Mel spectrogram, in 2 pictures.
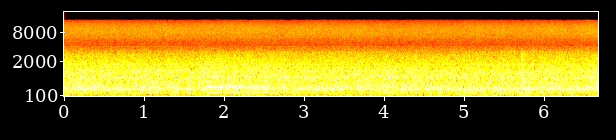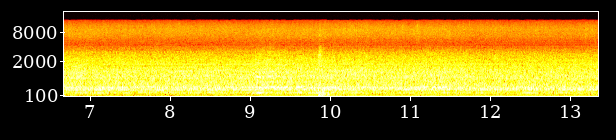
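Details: Massed honey bees buzzing continuously around an opened large hive while the queen is kept in a cage to avoid crushing; a uniform, unbroken hum with a couple of faint knocks.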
